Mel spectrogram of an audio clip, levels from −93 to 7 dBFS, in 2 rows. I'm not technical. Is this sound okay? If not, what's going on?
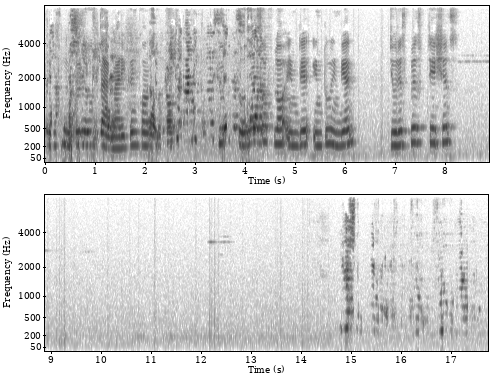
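No. Three things go wrong.

Other side's voice leaking through: a second voice is heard from 0 to 1.4 s, faintly at 1.6 to 1.89 s, from 2.05 to 4.46 s, and again from 14.78 to 17.6 s. At times it is nearly as loud as the main talker. It is likely the far end's loudspeaker echo, not fully removed.

Speech suppressed in double talk: while that second voice plays, the main talker briefly dips or drops out. This happens at 0.01 to 0.45 s, 2.23 to 2.44 s, 3.11 to 3.28 s and 3.62 to 3.75 s. Each dip is short.

Switch to a distant microphone: from 8.78 s to the end, the voice suddenly sounds roomier and more hollow. The loudness stays about the same, but room noise becomes noticeable. The likely cause is that the recording jumped to a microphone further away.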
